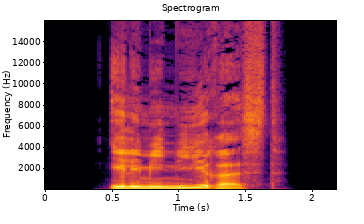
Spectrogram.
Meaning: second-person singular subjunctive I of eliminieren
- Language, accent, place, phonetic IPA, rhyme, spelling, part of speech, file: German, Germany, Berlin, [elimiˈniːʁəst], -iːʁəst, eliminierest, verb, De-eliminierest.ogg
